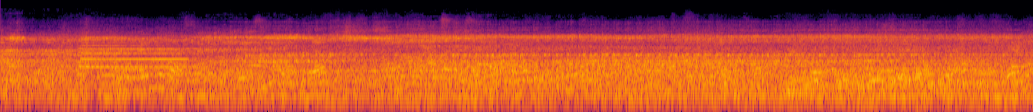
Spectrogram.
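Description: A model diesel locomotive's horn sounds one toot, about a second long, near the start. Behind it runs a steady din of crowd chatter.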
